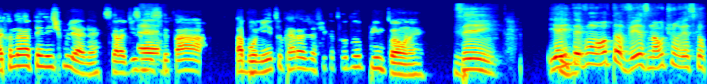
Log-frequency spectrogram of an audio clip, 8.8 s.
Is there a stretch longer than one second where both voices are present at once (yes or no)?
no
